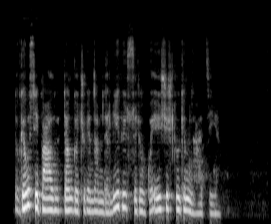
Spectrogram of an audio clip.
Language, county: Lithuanian, Alytus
